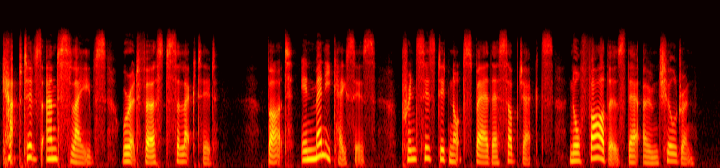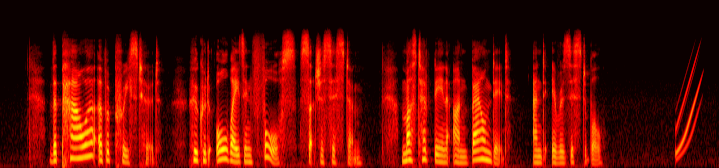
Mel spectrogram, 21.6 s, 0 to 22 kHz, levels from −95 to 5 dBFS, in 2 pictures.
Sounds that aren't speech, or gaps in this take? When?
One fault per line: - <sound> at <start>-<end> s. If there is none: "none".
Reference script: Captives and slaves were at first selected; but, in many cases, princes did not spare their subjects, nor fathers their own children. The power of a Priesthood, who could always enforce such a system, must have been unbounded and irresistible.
- chirp at 20.9-21.4 s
